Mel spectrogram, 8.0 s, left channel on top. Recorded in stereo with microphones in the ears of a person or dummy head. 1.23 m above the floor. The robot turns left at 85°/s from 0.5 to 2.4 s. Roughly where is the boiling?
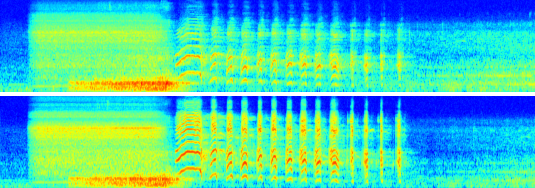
Ahead right.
